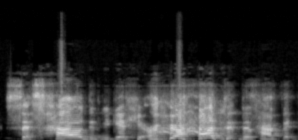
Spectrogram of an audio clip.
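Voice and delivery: stunned at the blunder; incredulous sis. Retold or imitated. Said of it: "I was just like".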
